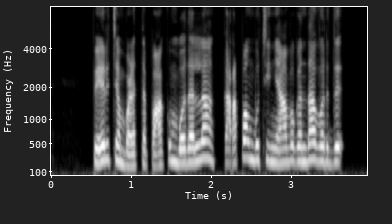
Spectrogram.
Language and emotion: Tamil, disgusted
